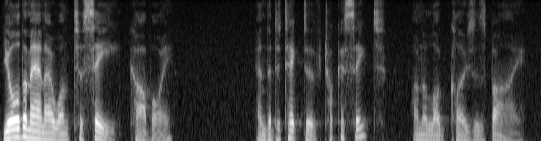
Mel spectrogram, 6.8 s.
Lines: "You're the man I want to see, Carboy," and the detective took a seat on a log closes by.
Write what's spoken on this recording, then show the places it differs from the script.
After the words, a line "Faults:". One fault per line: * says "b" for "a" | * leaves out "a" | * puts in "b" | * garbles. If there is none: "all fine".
"You're the man I want to see, Carboy," and the detective took a seat on a log closes by.
Faults:
all fine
